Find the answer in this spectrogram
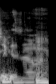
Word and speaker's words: Leguizamo: Theron, John Bernthal, Ryan Hurst, John, I can't pronounce his last name, Leguizamo. That's Leguizamo.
